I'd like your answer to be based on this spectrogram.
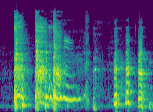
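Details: A father gives several deliberate, forceful coughs, with a brief voiced sound between them in a small room, while a young boy laughs at them. Voluntary cough.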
